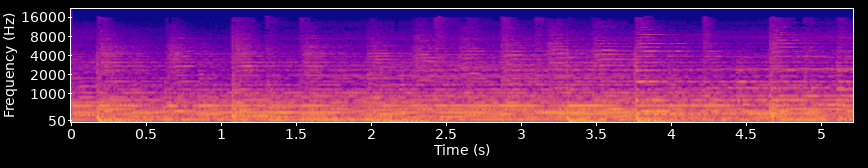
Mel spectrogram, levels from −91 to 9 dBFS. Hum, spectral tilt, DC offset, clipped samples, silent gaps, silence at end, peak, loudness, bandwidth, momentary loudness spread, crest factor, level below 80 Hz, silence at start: none; -7 dB/octave; under 0.1%; under 0.1%; none; 0 s; -2 dBFS; -19 LUFS; 16.5 kHz; 4 LU; 16 dB; -26 dBFS; 0 s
